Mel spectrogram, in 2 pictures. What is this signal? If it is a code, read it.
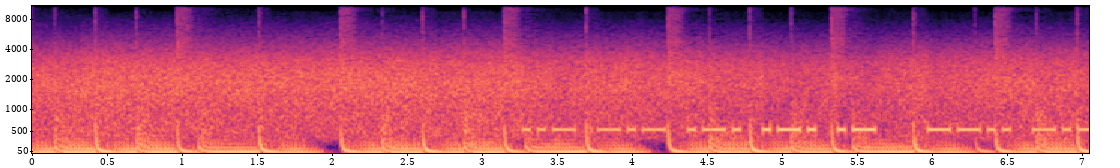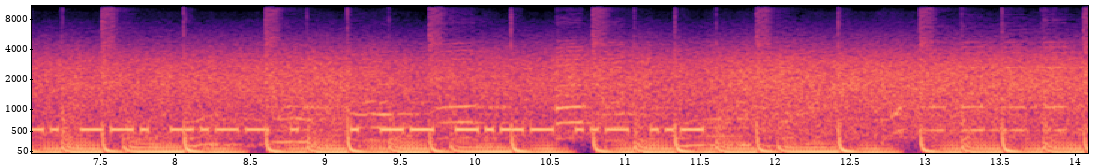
Morse code, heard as a keyed tone, machine-sent, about 24 wpm, 540 Hz, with radio static. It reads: UKRRA ZCGYE EMYUU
